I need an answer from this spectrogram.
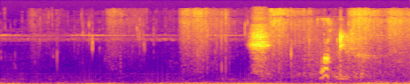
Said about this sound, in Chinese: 脚步声这么大，想不发现都难。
